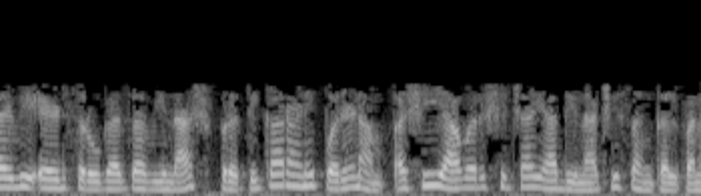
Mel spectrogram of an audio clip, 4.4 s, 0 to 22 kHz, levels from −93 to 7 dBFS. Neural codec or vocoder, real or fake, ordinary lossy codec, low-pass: none; real; none; 3.6 kHz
